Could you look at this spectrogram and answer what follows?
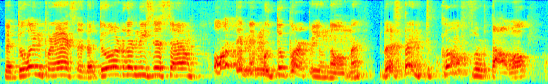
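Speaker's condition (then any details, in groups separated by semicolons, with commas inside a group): Cerebral palsy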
